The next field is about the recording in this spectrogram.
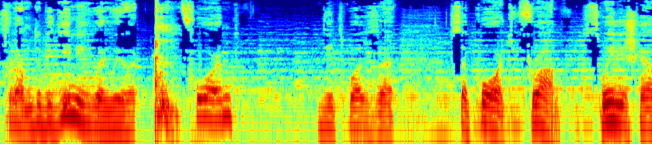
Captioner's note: cough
